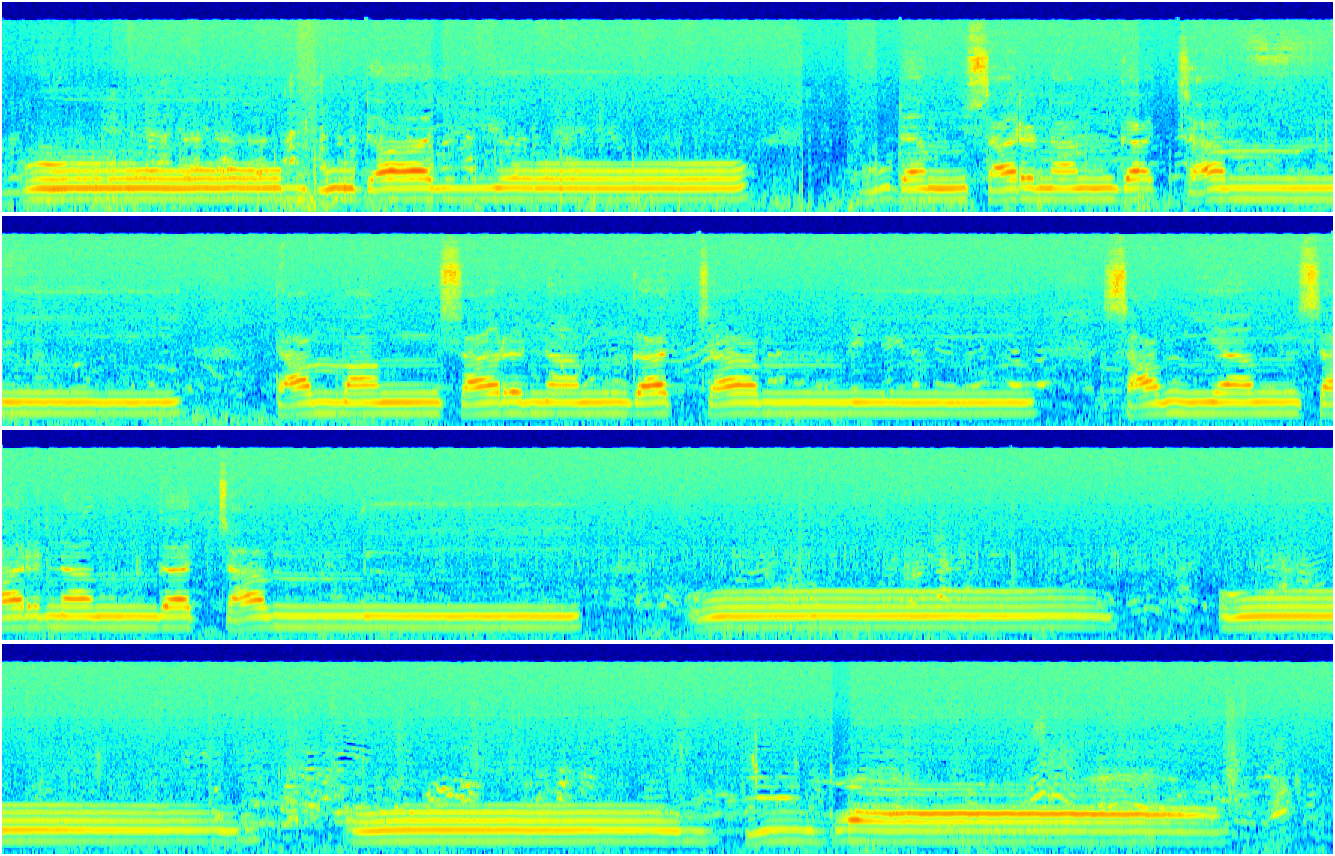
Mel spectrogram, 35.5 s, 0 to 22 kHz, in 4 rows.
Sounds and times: Prayer to Buddha 0:00.0 - 0:35.4

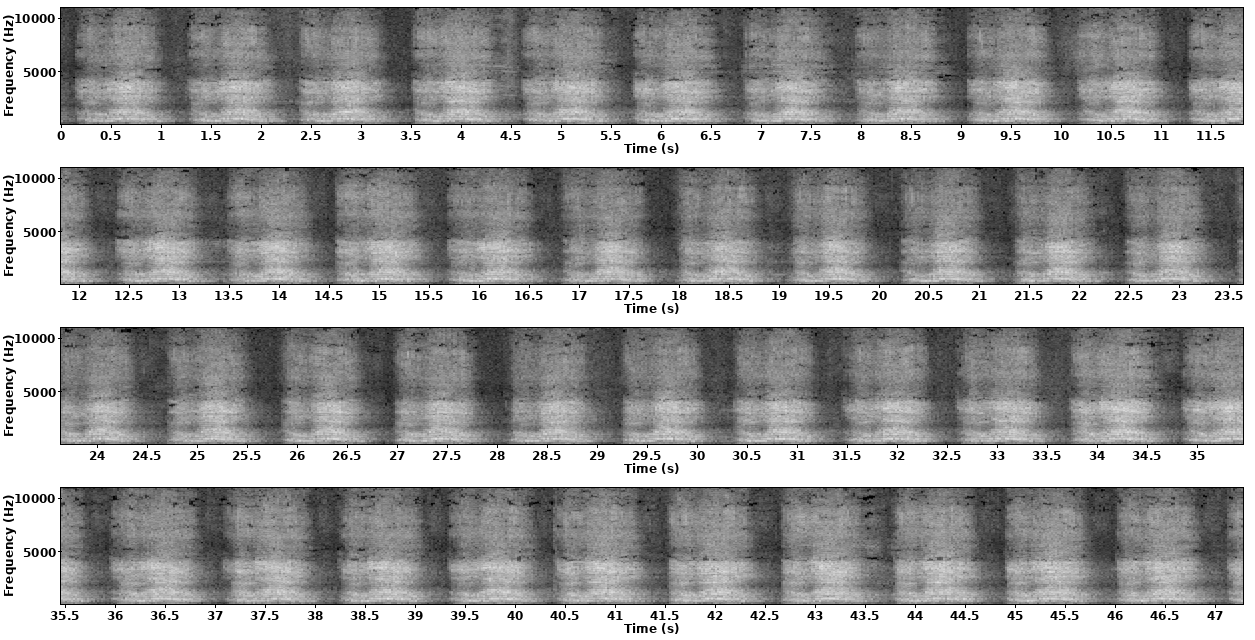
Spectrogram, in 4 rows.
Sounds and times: voices 0:00.0 - 0:47.2

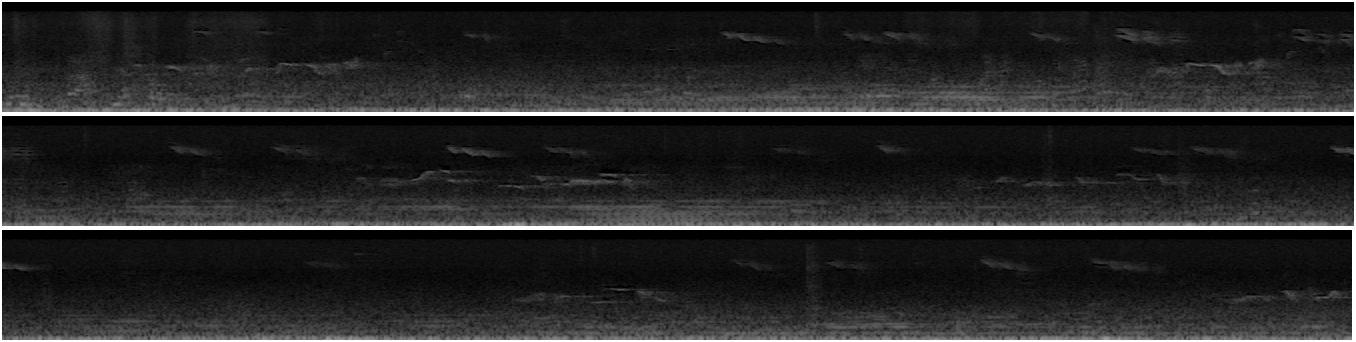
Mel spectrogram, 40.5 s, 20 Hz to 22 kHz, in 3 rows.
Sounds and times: Birds 0:00.0 - 0:40.5

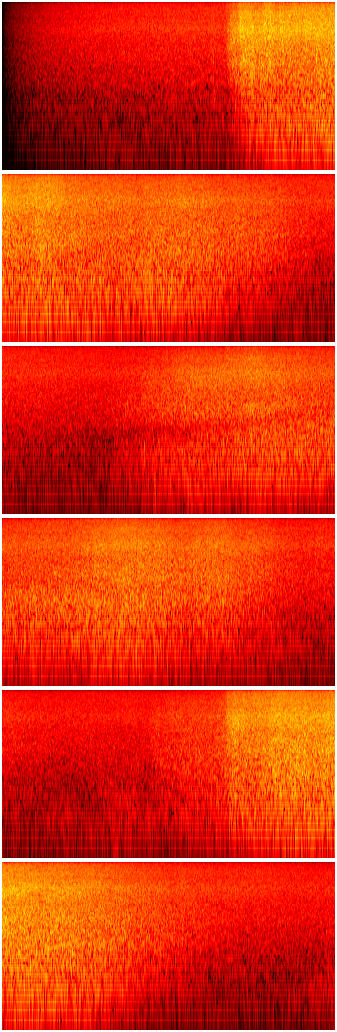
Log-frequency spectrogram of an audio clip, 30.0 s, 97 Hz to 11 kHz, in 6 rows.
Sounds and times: ocean waves splashing on the sand 0:03.2 - 0:09.7

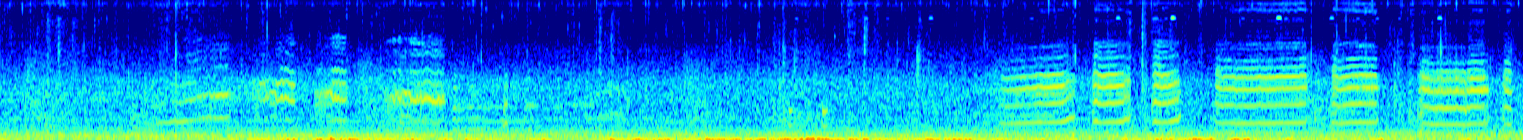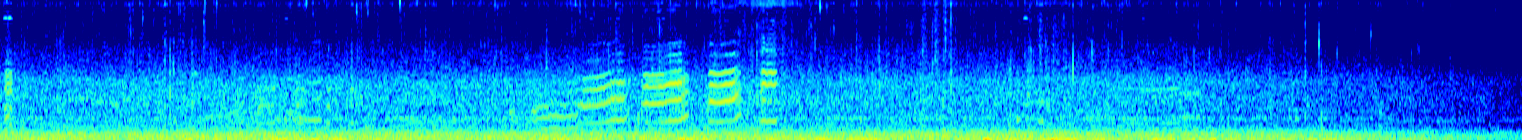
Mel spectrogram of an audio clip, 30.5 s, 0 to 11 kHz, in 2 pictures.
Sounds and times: light rain 0:00.0 - 0:30.4
Chickens making soft sounds 0:01.4 - 0:08.8
Chickens making soft sounds 0:09.7 - 0:15.6
Chickens making soft sounds 0:16.8 - 0:19.6
Chickens making soft sounds 0:20.2 - 0:27.4

